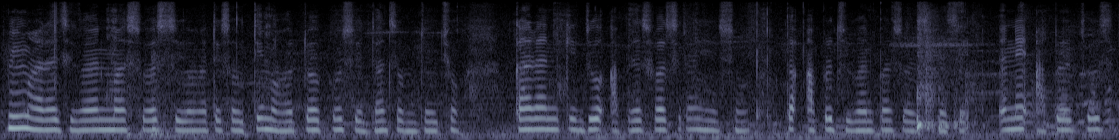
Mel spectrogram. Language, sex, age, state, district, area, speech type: Gujarati, female, 18-30, Gujarat, Narmada, urban, spontaneous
